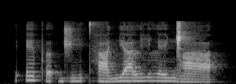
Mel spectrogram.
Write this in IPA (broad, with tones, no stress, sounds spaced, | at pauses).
ʔ e˦ pʼ ə˨ ʔ d͡ʒ i˨˦ t̪ʰ a˨ nʲ a˦ l i˦ l e˦ ŋ͡ǁ a˨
